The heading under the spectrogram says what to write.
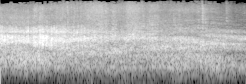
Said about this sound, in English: Oh, here comes a car.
